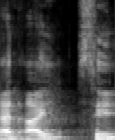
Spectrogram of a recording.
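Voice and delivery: NIC spelled letter by letter, very slowly; slow letter-by-letter spelling; spelling aloud. Shown as a demonstration. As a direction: drag out each letter of NIC. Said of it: "spelling letters for pronunciation".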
